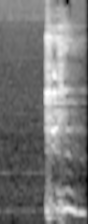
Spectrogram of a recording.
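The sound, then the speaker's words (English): A single abrupt cough with a rough throat-clearing rasp from a person with a frog in the throat, starting sharply after a brief quiet moment and trailing off with a low guttural rumble. “Excuse my coughing.”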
